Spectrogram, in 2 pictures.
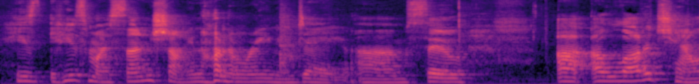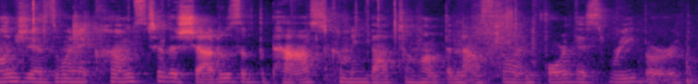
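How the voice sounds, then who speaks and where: Low-voiced woman, echoey room. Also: steady tone, moderate pace, fairly bright tone. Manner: rambling, chuckling, many fillers. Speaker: tarot reader. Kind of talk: casual spiritual talk to camera. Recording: echoey room, faint noise.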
